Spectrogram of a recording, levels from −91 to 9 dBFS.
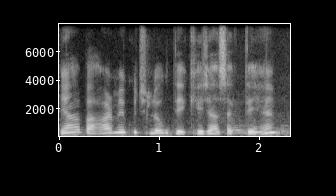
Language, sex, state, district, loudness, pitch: Hindi, male, Arunachal Pradesh, Lower Dibang Valley, -14 LUFS, 155 Hz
